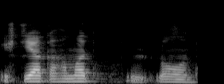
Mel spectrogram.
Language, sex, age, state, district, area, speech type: Kashmiri, male, 18-30, Jammu and Kashmir, Shopian, rural, spontaneous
